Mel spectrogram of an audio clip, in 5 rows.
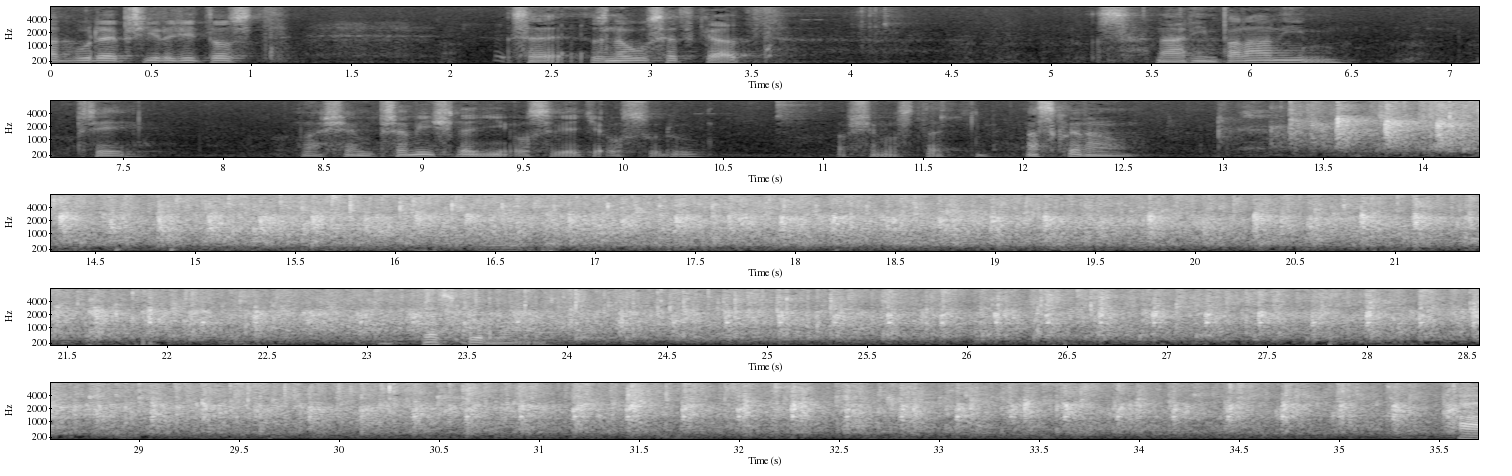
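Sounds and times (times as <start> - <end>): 
speech: 0.0 - 1.2, 2.2 - 3.8, 5.2 - 6.6, 7.3 - 7.7, 8.4 - 10.5, 11.1 - 13.3, 23.3 - 24.1
audience applause: 13.0 - 35.6.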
